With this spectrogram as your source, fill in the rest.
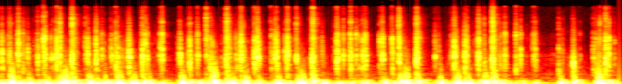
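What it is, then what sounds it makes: Plastic computer keyboard. A full-size pink plastic computer keyboard with a hollow body and round white typewriter-style plastic keycaps is typed on with fingertips and short nails. Rapid, steady clacking keystrokes each land with a deep, hollow thump and a bright click on top. The typing eases briefly near the end before a last quick burst.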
